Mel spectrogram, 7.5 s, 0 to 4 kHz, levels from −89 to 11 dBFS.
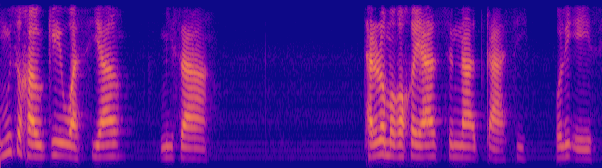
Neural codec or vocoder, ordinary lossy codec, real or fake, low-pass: codec, 16 kHz in and 24 kHz out, 1 kbps, XY-Tokenizer; none; fake; 3.6 kHz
